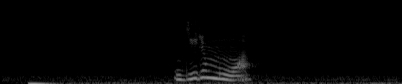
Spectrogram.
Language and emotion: Russian, angry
